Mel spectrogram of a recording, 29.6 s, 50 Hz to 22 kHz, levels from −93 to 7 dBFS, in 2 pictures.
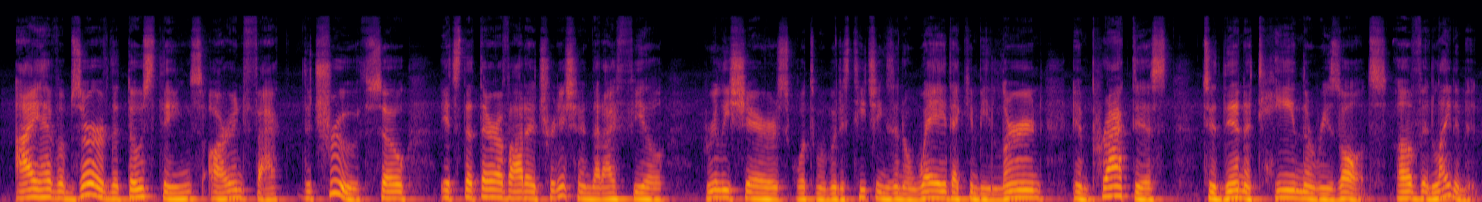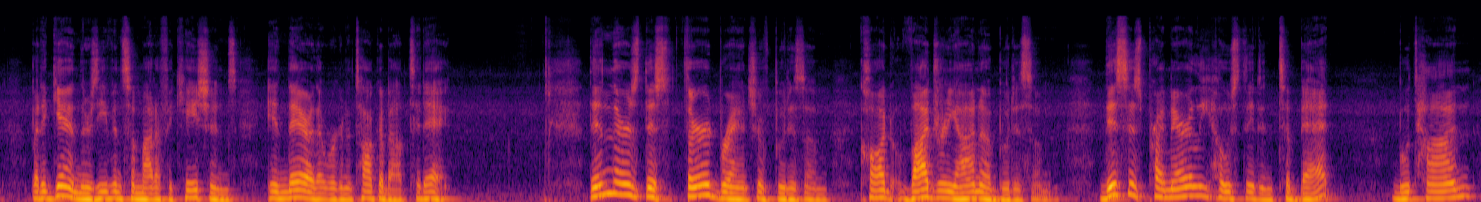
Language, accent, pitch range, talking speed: English, American, 115-140 Hz, 145 wpm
